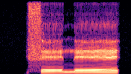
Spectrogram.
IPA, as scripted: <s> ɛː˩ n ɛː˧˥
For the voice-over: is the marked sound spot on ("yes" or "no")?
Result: yes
